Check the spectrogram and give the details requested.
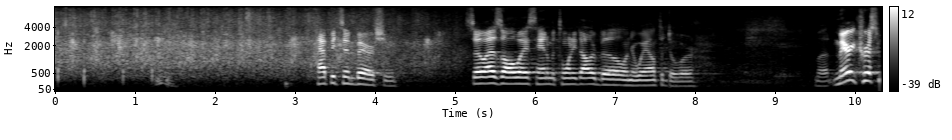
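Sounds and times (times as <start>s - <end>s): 
audience applause for an engaged couple: 0.0s - 5.2s
speech: 3.3s - 4.4s, 5.2s - 8.2s, 9.6s - 10.3s.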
